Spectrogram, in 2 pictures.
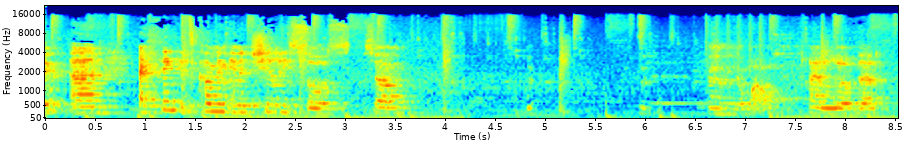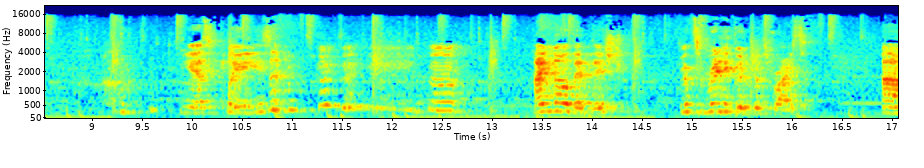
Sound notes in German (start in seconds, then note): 9.1 laughs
